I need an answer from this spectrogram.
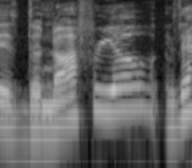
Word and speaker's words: D'Onofrio: Uh Well, how do you say his D'Onofrio? Is that how you say his name? D'Onofrio. D'Onofrio.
